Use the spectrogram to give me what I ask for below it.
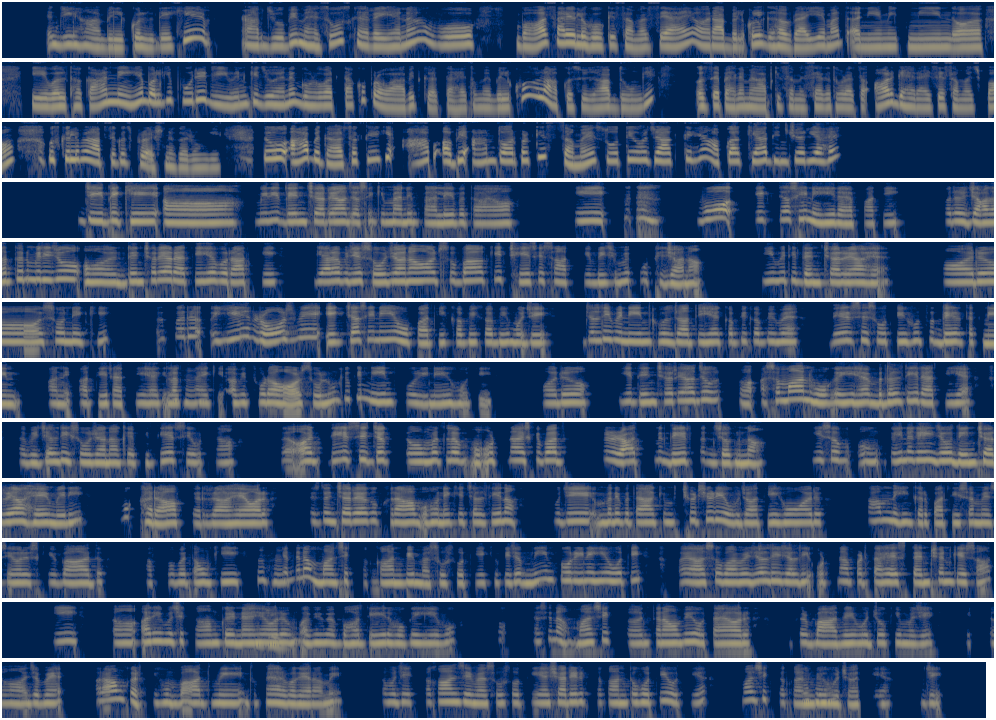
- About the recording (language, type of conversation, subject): Hindi, advice, हम हर दिन एक समान सोने और जागने की दिनचर्या कैसे बना सकते हैं?
- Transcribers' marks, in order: throat clearing; tapping; in English: "टेंशन"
